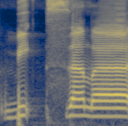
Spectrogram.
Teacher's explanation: بی سما جھٹکے کے ساتھ کیونکہ با کے بعد حمزہ ہے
